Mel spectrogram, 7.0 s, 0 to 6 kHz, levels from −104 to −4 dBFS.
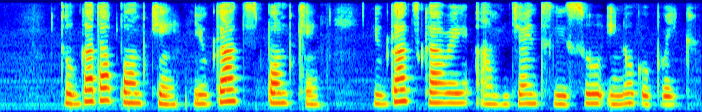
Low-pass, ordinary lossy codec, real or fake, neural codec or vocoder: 5.4 kHz; none; real; none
